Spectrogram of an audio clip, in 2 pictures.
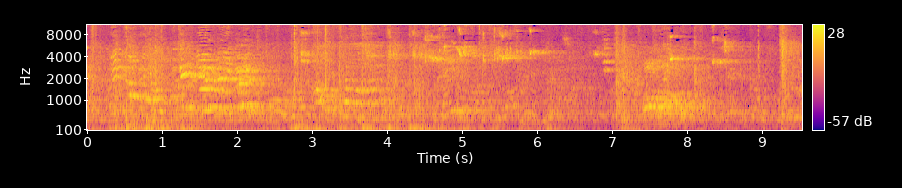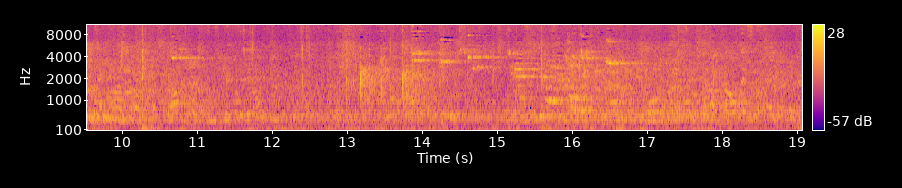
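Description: Young girls shout and call out in a large echoing hall.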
